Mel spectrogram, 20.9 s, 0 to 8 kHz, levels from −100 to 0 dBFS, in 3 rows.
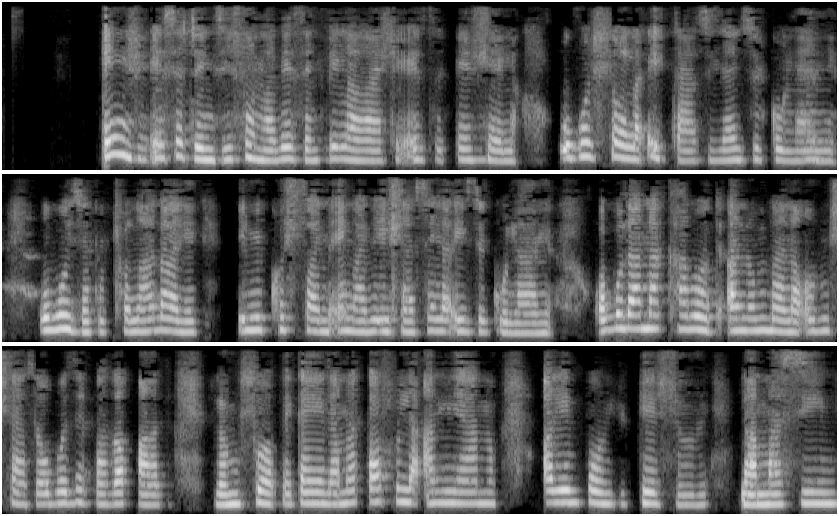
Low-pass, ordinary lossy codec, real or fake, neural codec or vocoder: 7.2 kHz; MP3, 32 kbps; fake; codec, 24 kHz, 0.9 kbps, WavTokenizer, medium music audio release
